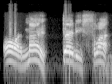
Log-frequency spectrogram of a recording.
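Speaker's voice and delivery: loud, high mock outrage; laughing disgust. Real, not acted. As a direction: react with loud laughing shock. Reacting to lewd army story.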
